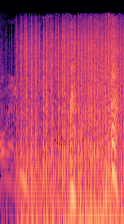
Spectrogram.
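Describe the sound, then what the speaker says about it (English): Rapid automatic gunfire rattles in the video game Tiny Tina's Assault on Dragon's Keep. The dense bursts run throughout, with brief voices over them. "I hear you guys firing away at that guy going crazy."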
